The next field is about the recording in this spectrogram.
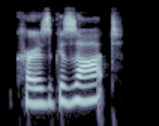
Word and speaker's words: Kurzgesagt: Um, it's German, and I will butcher the name, but it's it's pronounced like Kurzgesagt.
